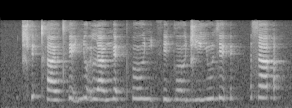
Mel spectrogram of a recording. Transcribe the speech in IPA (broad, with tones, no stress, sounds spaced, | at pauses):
t͡ɕʰ ɪ˦ ʔ kʰ a˨ ʊ̯ tʰ ḛ˦˨ ɪ̯ ɲ o̰˦˨ ʊ̯ l a˨ ʊ̯ ŋ ɛ˦ ʔ pʰ o˦ ʊ̯ ɲ ɪ˦ ʔ θ ĩ˨ k o˨ ʊ̯ d͡ʑ i˨ j ũ˦ sʰ ɪ˦ ʔ | sʰ ä˦ ʔ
